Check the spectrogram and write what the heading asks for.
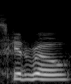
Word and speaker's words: Skid Row: Øhm, som du også fortalte, så ligger hotellet i den del af Los Angeles, som ikke er langt fra Sk- The Skid Road. Row, hvordan man mhm. udtaler det. Skid Row.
